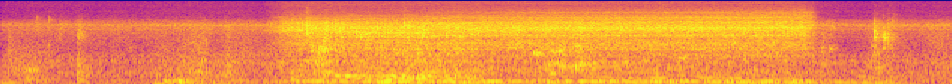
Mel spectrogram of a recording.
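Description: A tap runs water into a glass for about three and a half seconds, a steady rushing hiss that starts and stops abruptly, with faint clinks just before and after.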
